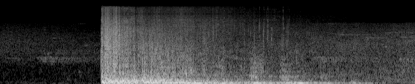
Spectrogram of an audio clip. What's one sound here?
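A firework bursts with a loud bang.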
